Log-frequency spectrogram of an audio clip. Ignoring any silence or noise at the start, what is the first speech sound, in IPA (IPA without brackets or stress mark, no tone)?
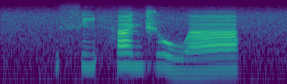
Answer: s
